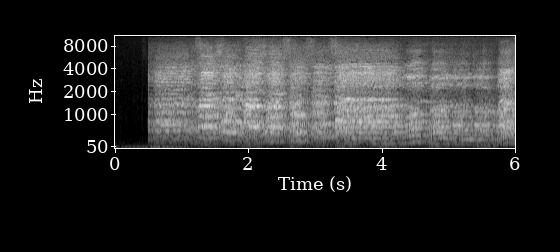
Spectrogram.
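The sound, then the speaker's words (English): Sacred harp shape note singing, an American folk tradition: a full group of voices sings loudly in sustained harmony, rising from silence after a brief pause and continuing steadily with slight swells. “This is the sound of sacred harp singing, or shape note singing. It's an American folk tradition that dates back to the 18th century and can still be heard in some parts of the country today.”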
